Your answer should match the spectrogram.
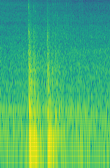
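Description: Two sharp knocks about half a second apart, the first louder, over a faint steady background.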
